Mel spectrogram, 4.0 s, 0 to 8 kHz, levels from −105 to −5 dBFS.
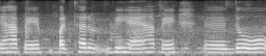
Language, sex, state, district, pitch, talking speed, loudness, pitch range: Hindi, female, Chhattisgarh, Sarguja, 210 Hz, 150 wpm, -17 LUFS, 205-220 Hz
